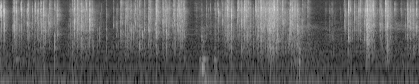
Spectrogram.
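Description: A hand-sized, flat, rainbow pineapple-shaped silicone pop-it toy sealed in a thin clear cellophane/plastic bag is squeezed and handled by fingertips. The result is dense, bright crinkling of the thin plastic wrapper, a rapid run of short, sharp crackles that swell and fade in bursts over several seconds, with little low-end weight.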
